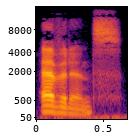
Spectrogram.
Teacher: accent on the first syllable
